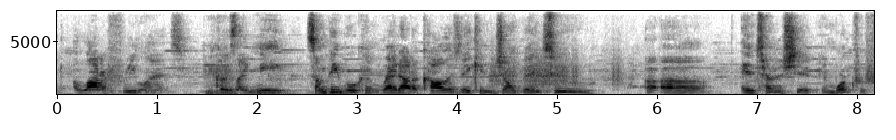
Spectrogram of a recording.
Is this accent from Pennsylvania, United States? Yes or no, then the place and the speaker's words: yes; Pittsburgh, Pennsylvania, United States; moved away as an adult; also born or lived in Florida; now in California, United States; I'm from Pittsburgh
